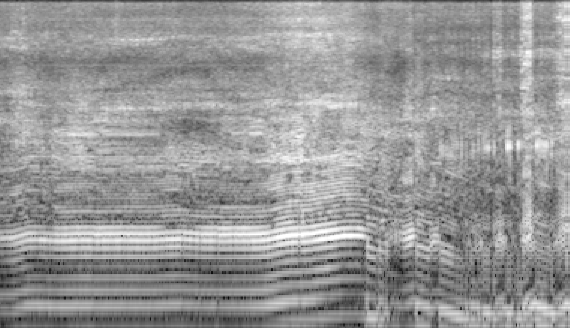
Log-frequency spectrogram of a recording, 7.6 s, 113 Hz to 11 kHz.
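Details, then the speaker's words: 2009 Honda CRF50F, long-sitting, restarted after Power Foam carburetor/combustion cleaning, smoking off deposits (normal): small single revs up and holds a fast steady buzz, then drops to a lumpy idle; runs cleanly. "let's let this thing run get all that smoke out again kill those bugs"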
